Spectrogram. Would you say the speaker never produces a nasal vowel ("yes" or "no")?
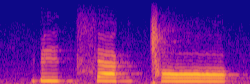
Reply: yes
